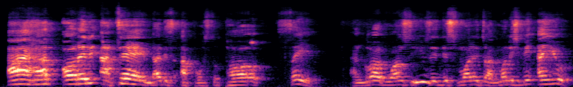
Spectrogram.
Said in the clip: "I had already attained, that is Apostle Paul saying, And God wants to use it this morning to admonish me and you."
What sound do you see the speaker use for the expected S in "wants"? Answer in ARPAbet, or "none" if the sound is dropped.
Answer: S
